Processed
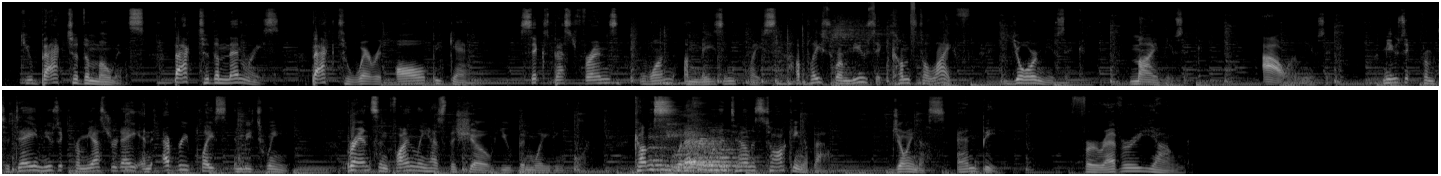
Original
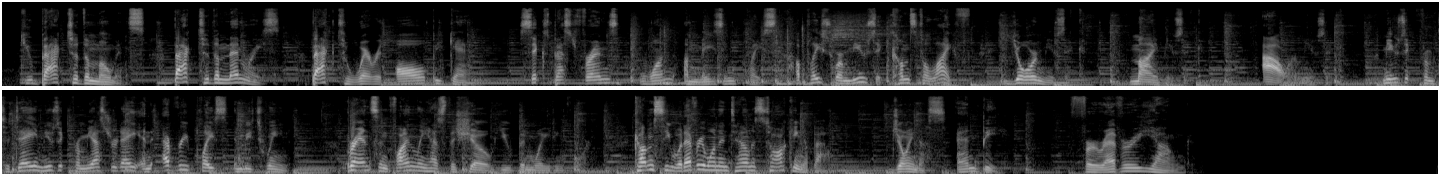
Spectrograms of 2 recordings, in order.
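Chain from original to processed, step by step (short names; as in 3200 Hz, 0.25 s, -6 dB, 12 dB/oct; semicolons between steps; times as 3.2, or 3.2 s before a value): 7.74–9.46 self-modulated delay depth 0.089 ms; 20.82–21.5 reverb throw, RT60 0.9 s, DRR -3 dB; gain -9 dB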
